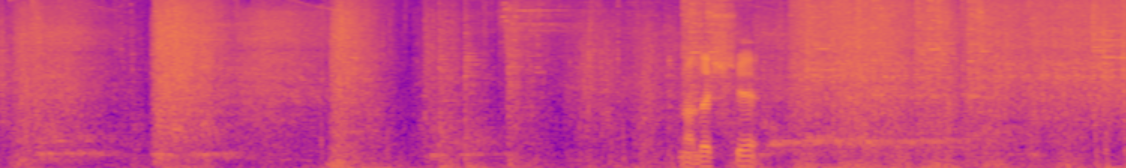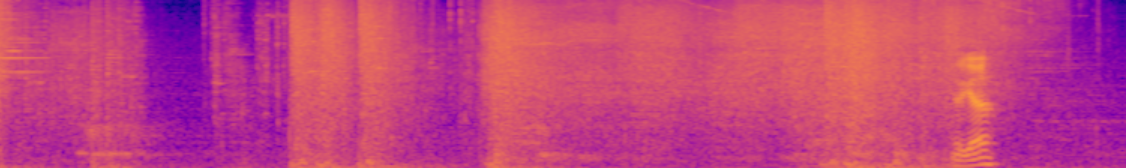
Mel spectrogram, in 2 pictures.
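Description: Heavy metal blades clash and clang in a fight.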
